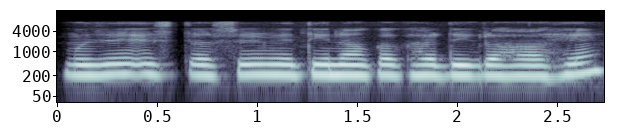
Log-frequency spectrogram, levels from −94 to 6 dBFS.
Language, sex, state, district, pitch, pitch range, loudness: Hindi, female, Arunachal Pradesh, Lower Dibang Valley, 210 Hz, 210-215 Hz, -13 LUFS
